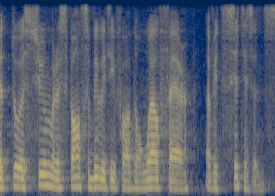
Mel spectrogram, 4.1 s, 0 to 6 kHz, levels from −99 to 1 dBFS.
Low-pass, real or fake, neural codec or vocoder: 5.4 kHz; fake; codec, 24 kHz, 0.9 kbps, WavTokenizer, medium speech release version 1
